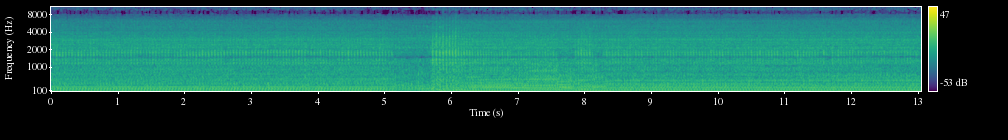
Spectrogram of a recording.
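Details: Swan X 165F Chinese single-cylinder diesel running on straight used canola (fryer) oil; steady idle thump with one brief surge mid-run, then settling back even; normal running.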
